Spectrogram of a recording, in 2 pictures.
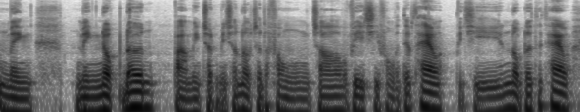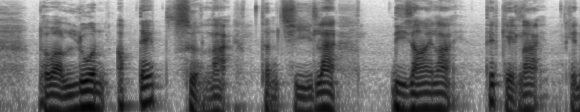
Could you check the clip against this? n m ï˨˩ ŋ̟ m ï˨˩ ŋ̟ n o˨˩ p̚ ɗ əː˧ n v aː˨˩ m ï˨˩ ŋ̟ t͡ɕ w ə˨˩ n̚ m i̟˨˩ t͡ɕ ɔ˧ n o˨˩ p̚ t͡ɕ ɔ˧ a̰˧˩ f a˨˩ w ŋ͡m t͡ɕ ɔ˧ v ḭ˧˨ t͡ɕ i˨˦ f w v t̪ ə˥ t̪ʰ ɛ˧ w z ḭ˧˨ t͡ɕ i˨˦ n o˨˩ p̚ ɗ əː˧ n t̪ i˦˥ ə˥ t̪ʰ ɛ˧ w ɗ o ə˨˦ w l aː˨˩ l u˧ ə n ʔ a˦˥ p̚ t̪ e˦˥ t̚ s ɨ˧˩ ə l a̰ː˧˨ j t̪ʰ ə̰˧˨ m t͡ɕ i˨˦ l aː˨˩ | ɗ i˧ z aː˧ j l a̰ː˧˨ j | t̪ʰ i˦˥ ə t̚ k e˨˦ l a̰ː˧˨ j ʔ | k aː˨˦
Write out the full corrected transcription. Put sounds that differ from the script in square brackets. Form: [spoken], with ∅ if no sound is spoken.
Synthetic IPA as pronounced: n m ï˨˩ ŋ̟ m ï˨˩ ŋ̟ n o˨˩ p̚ ɗ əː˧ n v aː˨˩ m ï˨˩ ŋ̟ t͡ɕ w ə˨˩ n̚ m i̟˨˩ t͡ɕ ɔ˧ n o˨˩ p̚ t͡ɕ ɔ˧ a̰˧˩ f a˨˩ w ŋ͡m t͡ɕ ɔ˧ v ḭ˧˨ t͡ɕ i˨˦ f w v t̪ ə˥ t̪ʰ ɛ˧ w [v] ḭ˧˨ t͡ɕ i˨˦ n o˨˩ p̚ ɗ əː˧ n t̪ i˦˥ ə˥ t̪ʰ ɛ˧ w ɗ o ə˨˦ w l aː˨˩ l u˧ ə n ʔ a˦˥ p̚ t̪ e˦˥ t̚ s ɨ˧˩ ə l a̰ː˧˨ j t̪ʰ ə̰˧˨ m t͡ɕ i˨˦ l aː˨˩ | ɗ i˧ z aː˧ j l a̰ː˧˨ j | t̪ʰ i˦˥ ə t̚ k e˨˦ l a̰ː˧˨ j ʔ | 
